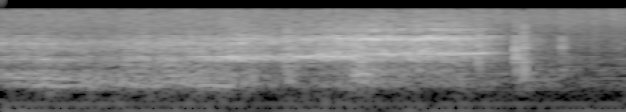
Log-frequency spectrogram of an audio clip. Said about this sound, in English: As he was walking along the boulevard and bent over to pick up his cigar, all of a sudden around the corner came one of those racy sports cars.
